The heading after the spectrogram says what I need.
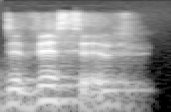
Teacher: The word divisive has two pronunciations, yeah, with a long I sound on the second syllable and with a short I sound on the second syllable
